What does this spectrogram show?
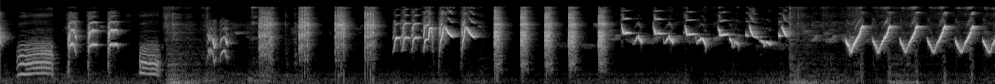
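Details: Chatty black-winged myna song meant to prompt mynas that have stopped singing: wavering low whistles open, then harsh rasping bursts, tangled high chatter, and a final series of sharp rising-and-falling whistled sweeps repeated about twice a second.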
